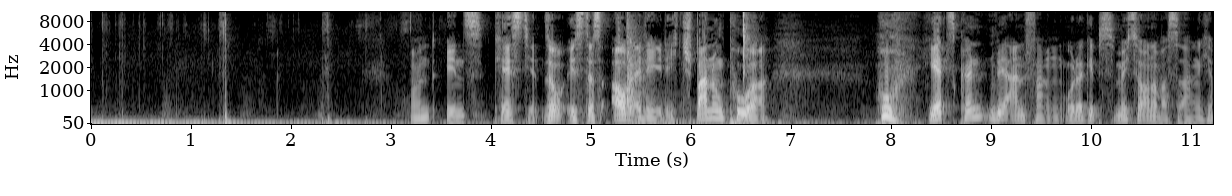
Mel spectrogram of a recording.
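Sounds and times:
paper being folded by hand: 0:00.0 - 0:03.2
speech: 0:03.2 - 0:07.1, 0:07.9 - 0:11.2.

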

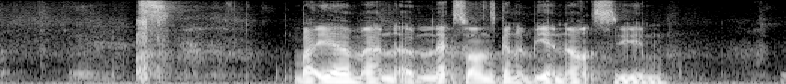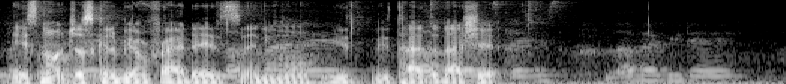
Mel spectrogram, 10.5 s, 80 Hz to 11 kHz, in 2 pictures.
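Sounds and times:
sharp cough: 0:00.9 - 0:01.4
speech: 0:02.0 - 0:04.6, 0:05.3 - 0:08.8.

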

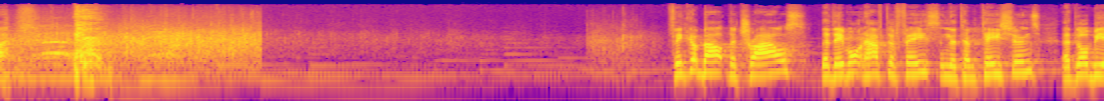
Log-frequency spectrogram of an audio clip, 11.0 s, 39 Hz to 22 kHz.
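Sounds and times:
speech: 0:00.0 - 0:00.3, 0:06.7 - 0:11.0
audience applause: 0:00.0 - 0:04.3, 0:05.9 - 0:06.6.

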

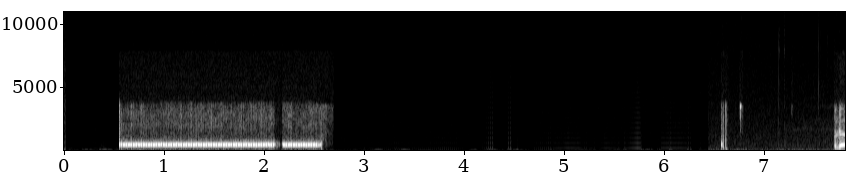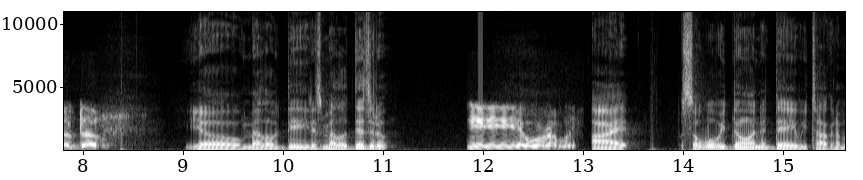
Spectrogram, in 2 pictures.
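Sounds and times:
telephone dial tone: 0:00.6 - 0:02.7
voice speaking over a telephone line: 0:07.7 - 0:08.5
speech: 0:07.8 - 0:08.4, 0:09.0 - 0:11.2, 0:11.8 - 0:15.6.

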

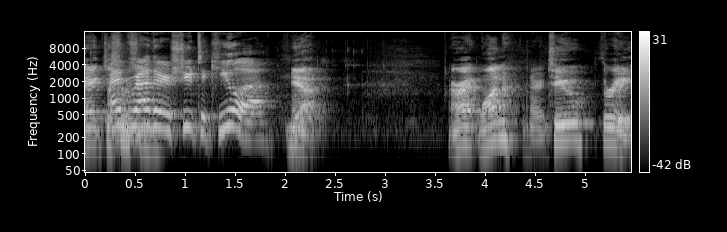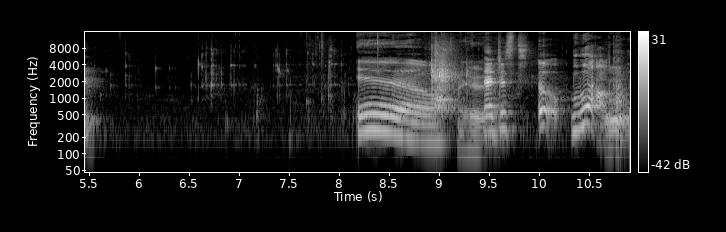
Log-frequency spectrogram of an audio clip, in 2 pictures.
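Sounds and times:
speech: 0:00.0 - 0:02.4, 0:03.6 - 0:05.6, 0:08.2 - 0:10.8
sipping and slurping liquid from a can: 0:05.6 - 0:08.2.

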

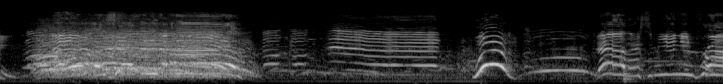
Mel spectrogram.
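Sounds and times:
scattered shouts and calls: 0:00.2 - 0:04.0
large crowd yelling out their union names: 0:00.2 - 0:07.2.

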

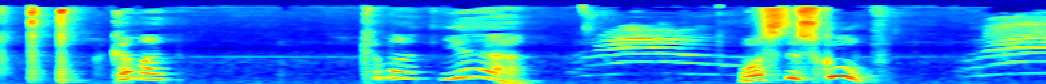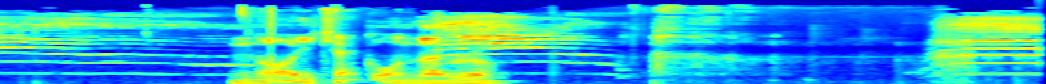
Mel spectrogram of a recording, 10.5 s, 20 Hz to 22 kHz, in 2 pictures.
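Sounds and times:
speech: 0:00.6 - 0:01.0, 0:01.9 - 0:02.8, 0:03.7 - 0:05.1, 0:06.4 - 0:07.9
cat meowing and yowling: 0:02.9 - 0:03.8, 0:04.8 - 0:06.5, 0:07.4 - 0:08.5, 0:09.8 - 0:10.4.

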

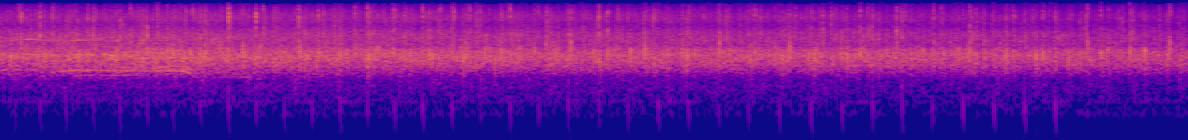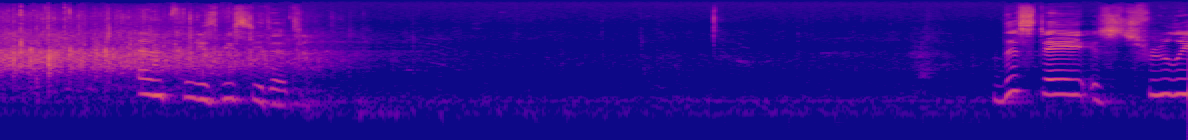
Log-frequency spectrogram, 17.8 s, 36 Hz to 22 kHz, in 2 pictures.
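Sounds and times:
large audience applauding at a graduation ceremony: 0:00.0 - 0:11.9
speech: 0:10.3 - 0:11.4, 0:16.6 - 0:17.8.

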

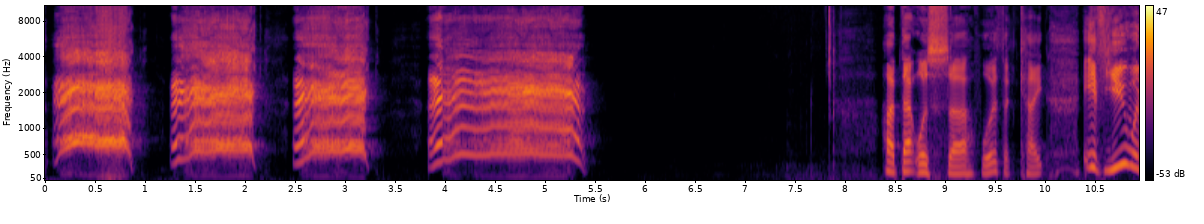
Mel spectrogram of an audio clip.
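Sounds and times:
person imitating cockatoo screech: 0:00.0 - 0:05.5
speech: 0:08.4 - 0:10.9.

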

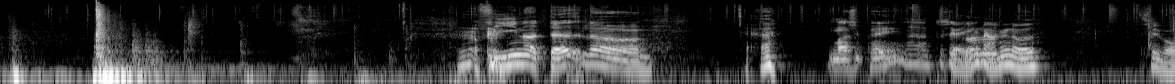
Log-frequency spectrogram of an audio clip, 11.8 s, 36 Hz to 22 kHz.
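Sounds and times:
brief rattle of a door: 0:00.0 - 0:03.5
faint shuffling: 0:00.0 - 0:11.7
door swinging shut with a solid thud: 0:00.9 - 0:03.3
speech: 0:04.6 - 0:06.6, 0:07.4 - 0:10.5, 0:11.5 - 0:11.7.

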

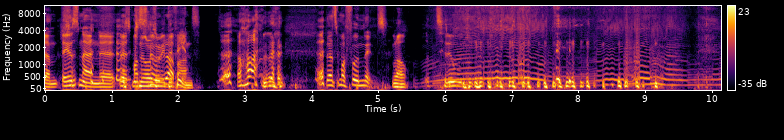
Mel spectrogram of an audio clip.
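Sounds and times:
speech: 0:00.0 - 0:09.0
laughter: 0:02.6 - 0:03.7, 0:05.7 - 0:09.4
voice imitating a leaf blower with a nasal buzzing drone: 0:05.6 - 0:10.1.

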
